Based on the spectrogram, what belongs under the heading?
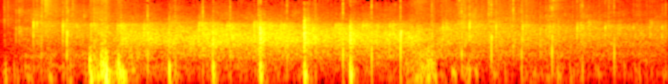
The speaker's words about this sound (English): Very good. Unanimous. I think it's time for applause.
